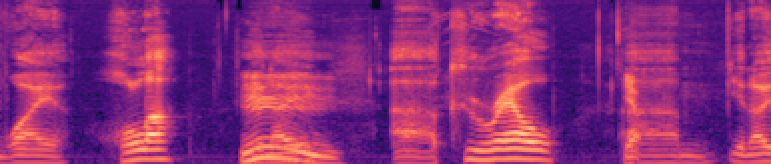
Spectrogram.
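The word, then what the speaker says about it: Waihola: uh you know you look at the name why holla you know kurel you know those place names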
